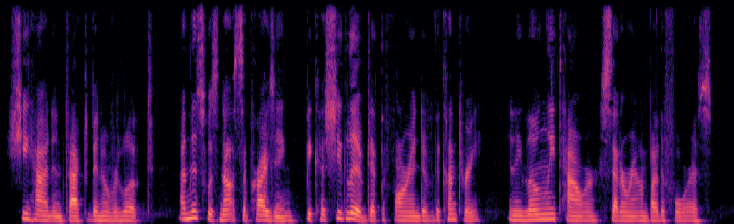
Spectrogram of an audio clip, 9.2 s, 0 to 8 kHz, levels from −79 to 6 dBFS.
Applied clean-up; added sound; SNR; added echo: none; none; none; none.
